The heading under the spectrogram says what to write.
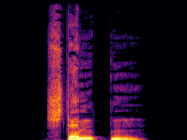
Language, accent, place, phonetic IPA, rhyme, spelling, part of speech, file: German, Germany, Berlin, [ˈʃtɛmtn̩], -ɛmtn̩, stemmten, verb, De-stemmten.ogg
- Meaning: inflection of stemmen: 1. first/third-person plural preterite 2. first/third-person plural subjunctive II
